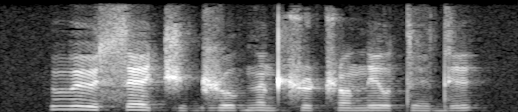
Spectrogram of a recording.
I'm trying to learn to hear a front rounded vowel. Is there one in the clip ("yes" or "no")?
yes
